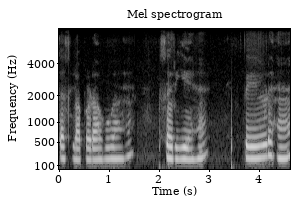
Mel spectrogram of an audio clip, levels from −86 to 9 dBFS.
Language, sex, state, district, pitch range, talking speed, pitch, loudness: Hindi, male, Odisha, Nuapada, 195-215 Hz, 105 wpm, 205 Hz, -16 LUFS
